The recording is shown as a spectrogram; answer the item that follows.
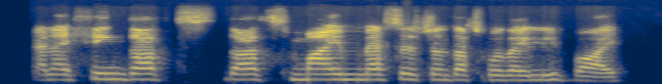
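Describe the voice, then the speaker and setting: A woman with a Polish accent talks at a moderate pace in a fairly high pitch, the sound dry and close with no echo. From Poland. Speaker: talk show guest. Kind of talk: interview storytelling.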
